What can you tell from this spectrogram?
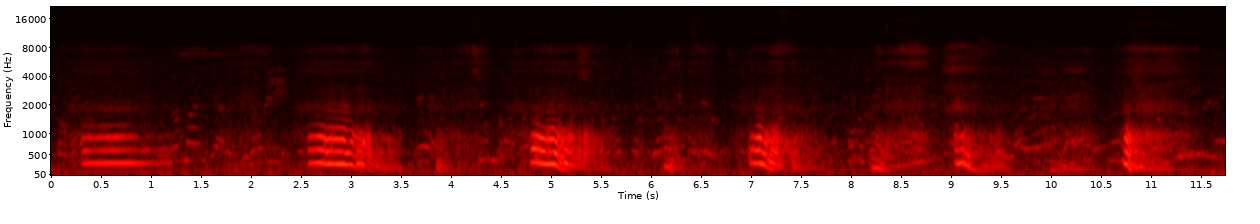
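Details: Two-month-old baby snoring while asleep: soft, rhythmic snorting and vocal snoring about every two seconds, with low room hum; infant snoring.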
